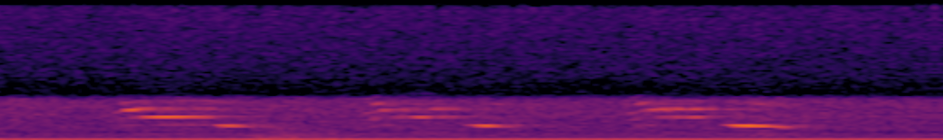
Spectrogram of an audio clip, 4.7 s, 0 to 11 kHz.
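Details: Bald eagles on a nest camera in Miami-Dade County, Florida, on 10 February 2024 at 09:14. Thin, whistled notes slide downward in short groups, recurring about every one and a half seconds over a steady low hum.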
